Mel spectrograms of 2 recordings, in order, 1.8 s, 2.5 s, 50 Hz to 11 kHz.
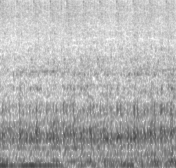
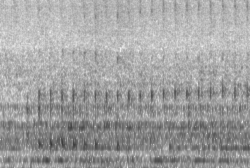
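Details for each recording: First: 2005 Nissan Murano with a misfire but no check engine light. Disabling the injectors one by one with a scanner, injector 4 gives no change in engine sound. A low idle with an uneven chuff points to cylinder 4, whose ignition coil showed no spark. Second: 2005 Nissan Murano with a misfire and no fault code, restarted after replacing the faulty cylinder's ignition coil, found by disabling injectors one by one with a scanner: steady even idle, no stumble, cylinder now working; normal idle.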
